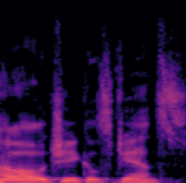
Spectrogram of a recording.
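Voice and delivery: sort of generic American accent. Urged to have a go at an accent, the speaker settles for a generic American accent. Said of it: "I can do a sort of generic American".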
